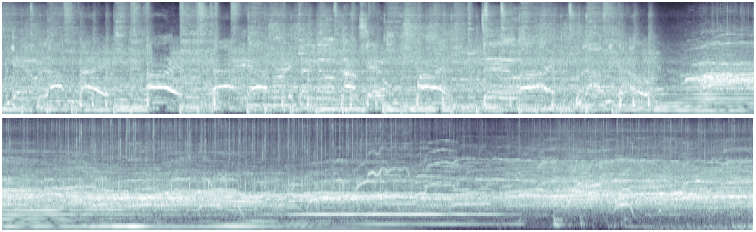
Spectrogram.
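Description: Live rock band playing with a singer for the first half. About halfway through the sound changes abruptly to a large crowd cheering and yelling over a few long held notes.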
